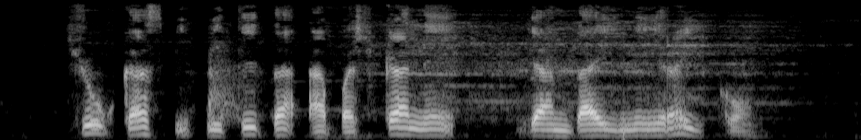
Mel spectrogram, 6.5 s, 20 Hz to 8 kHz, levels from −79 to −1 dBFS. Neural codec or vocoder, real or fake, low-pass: vocoder, 44.1 kHz, 128 mel bands every 512 samples, BigVGAN v2; fake; 7.2 kHz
